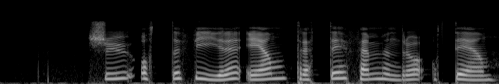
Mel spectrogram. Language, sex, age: Norwegian, female, 21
